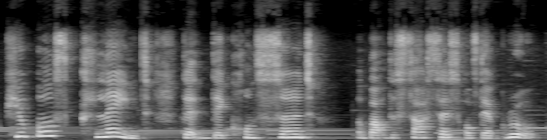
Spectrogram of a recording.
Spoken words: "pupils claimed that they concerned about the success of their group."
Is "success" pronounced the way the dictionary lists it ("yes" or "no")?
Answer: no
